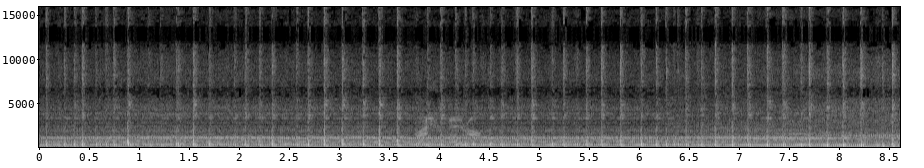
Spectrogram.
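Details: YZ250 two-stroke on its first start after a frame-off rebuild with a new top end, carb rebuild and new Pro Circuit exhaust: a crisp, even crackle with a steady firing rhythm that picks up cleanly when revved; it runs strong.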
